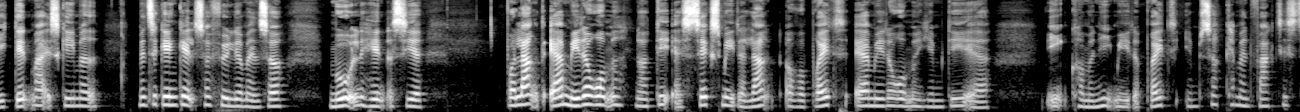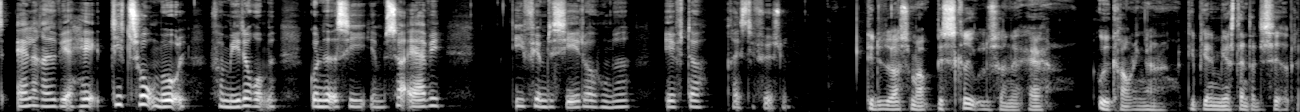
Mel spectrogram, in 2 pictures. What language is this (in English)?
Danish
